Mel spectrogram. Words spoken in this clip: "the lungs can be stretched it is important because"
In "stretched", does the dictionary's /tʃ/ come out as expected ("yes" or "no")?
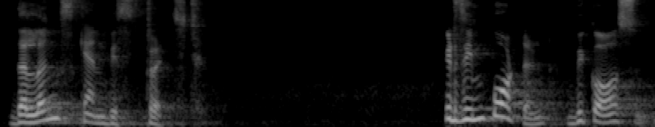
yes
